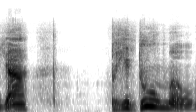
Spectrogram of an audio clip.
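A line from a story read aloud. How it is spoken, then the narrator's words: Exclaiming. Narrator (Russian): воскликнул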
